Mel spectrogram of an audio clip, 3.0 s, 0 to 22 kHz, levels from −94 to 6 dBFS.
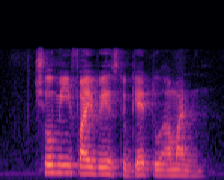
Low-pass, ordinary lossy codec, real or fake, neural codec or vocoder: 7.2 kHz; none; real; none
